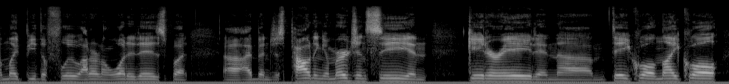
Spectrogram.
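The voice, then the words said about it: Raspy voice. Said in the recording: “I'm going through a real tough cold right now... my voice is a little raspy or a little annoying”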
